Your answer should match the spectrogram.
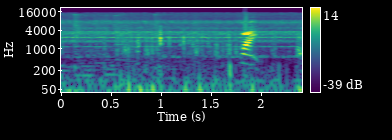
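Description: A go-kart driving, heard from a camera mounted on the kart: a loud, steady low rumble with many small knocks and rattles.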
